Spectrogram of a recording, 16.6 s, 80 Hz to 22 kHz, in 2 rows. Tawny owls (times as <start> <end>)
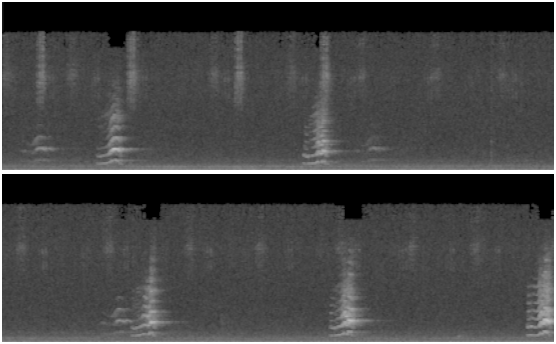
16.2 16.5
